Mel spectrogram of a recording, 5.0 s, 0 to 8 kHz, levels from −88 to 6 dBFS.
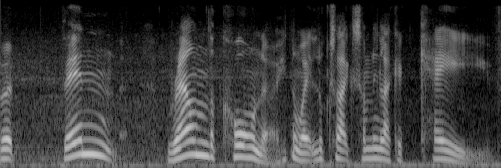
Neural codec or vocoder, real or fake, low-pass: none; real; 7.2 kHz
